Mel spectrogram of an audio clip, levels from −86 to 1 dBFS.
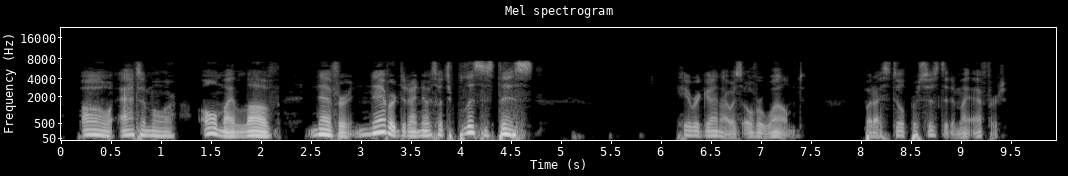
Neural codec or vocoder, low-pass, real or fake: none; 7.2 kHz; real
